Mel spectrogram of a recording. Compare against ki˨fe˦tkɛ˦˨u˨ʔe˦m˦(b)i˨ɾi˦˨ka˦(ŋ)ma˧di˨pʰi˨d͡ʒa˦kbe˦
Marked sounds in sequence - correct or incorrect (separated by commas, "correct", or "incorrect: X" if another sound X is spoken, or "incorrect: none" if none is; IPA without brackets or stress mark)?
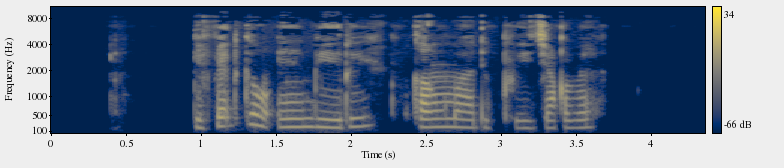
correct, correct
